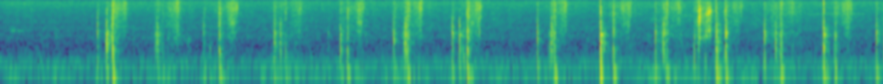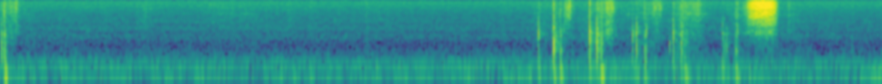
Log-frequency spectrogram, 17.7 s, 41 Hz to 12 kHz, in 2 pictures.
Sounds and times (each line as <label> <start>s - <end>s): walking footsteps tennis shoes tile floor 1.0s - 9.0s
walking footsteps tennis shoes tile floor 14.2s - 16.3s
